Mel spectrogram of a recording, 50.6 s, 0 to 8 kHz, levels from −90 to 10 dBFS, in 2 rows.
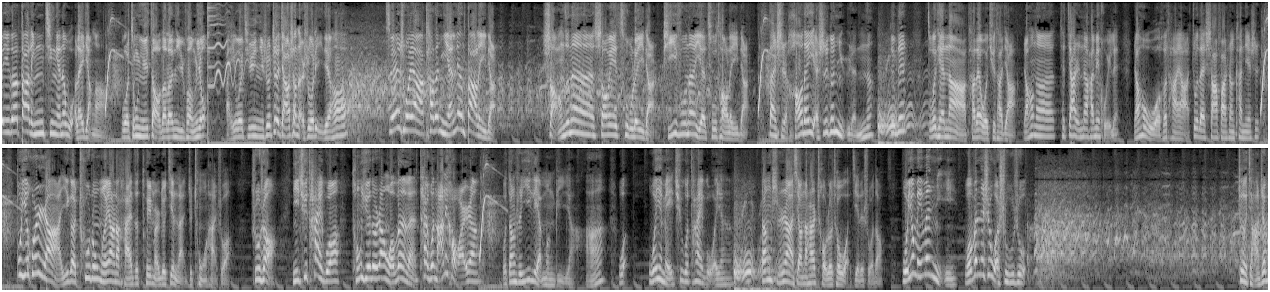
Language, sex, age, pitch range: Chinese, male, 20-39, 160-255 Hz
